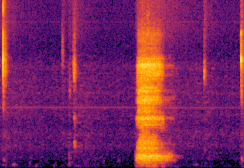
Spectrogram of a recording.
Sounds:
Sigh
